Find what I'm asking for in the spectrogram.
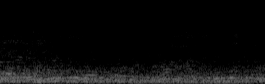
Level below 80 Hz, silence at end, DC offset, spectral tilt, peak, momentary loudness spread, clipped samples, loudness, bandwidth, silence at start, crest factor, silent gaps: -62 dBFS; 0 s; under 0.1%; -8 dB/octave; -32 dBFS; 4 LU; under 0.1%; -46 LUFS; 5 kHz; 0 s; 12 dB; none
